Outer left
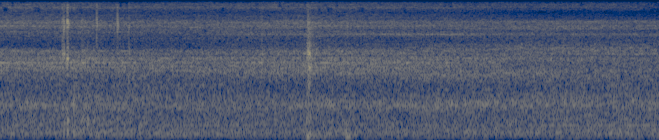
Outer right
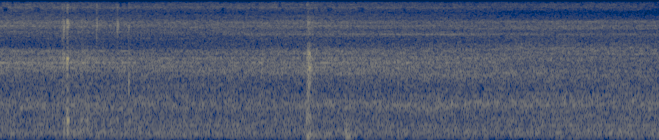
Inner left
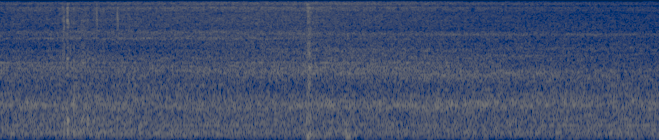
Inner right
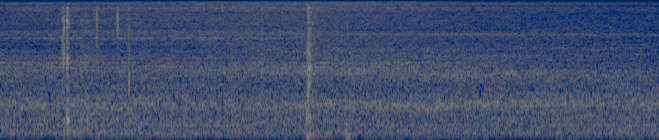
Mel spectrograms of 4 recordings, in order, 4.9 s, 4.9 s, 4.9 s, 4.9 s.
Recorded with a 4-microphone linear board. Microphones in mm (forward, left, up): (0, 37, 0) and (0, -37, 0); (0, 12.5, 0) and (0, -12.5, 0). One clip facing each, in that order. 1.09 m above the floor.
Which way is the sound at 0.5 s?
40° right (ahead or behind).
